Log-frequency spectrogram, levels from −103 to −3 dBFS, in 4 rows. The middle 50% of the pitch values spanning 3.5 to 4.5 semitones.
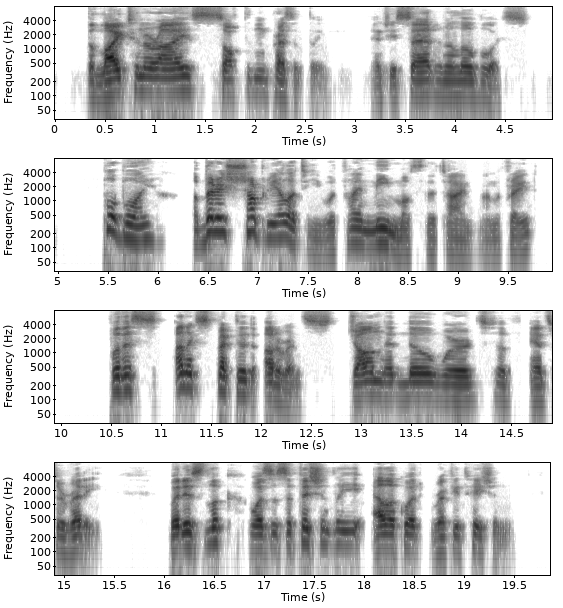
No: average, 5.2 semitones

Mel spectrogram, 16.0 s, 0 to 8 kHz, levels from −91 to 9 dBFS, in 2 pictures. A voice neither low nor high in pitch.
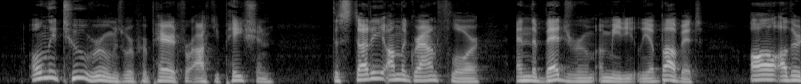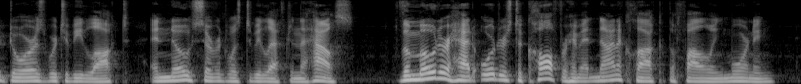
No: low, 125 Hz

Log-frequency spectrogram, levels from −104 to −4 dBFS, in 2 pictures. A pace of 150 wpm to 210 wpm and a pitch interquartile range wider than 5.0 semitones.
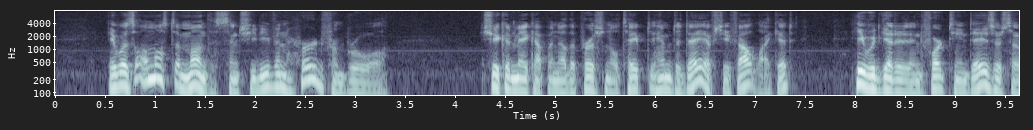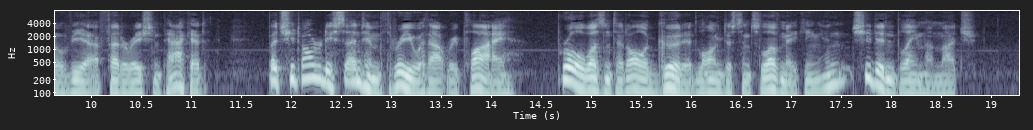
Yes: average, 195 wpm; wide, 5.6 semitones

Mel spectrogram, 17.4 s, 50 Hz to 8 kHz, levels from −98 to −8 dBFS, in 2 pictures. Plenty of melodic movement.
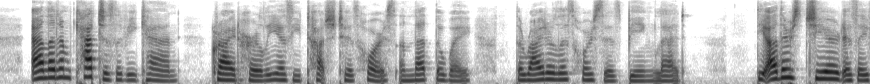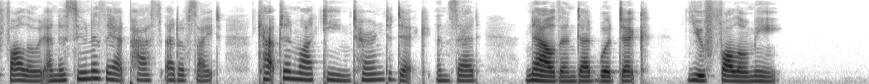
No: average, 3.3 semitones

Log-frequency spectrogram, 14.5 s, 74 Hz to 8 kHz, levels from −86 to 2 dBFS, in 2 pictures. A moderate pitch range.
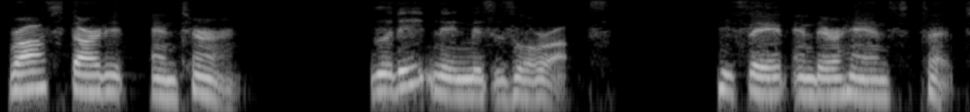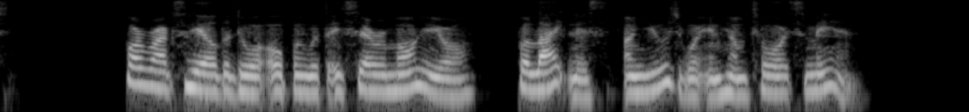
Yes: average, 3.6 semitones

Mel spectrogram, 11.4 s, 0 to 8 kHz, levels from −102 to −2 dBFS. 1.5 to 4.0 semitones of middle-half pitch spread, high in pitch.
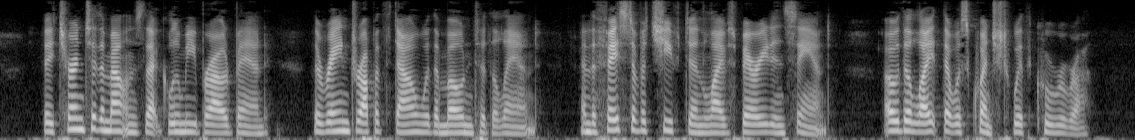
No: average, 3.2 semitones; medium, 180 Hz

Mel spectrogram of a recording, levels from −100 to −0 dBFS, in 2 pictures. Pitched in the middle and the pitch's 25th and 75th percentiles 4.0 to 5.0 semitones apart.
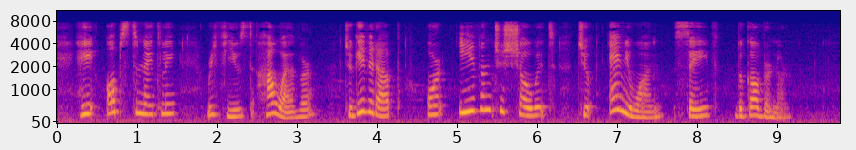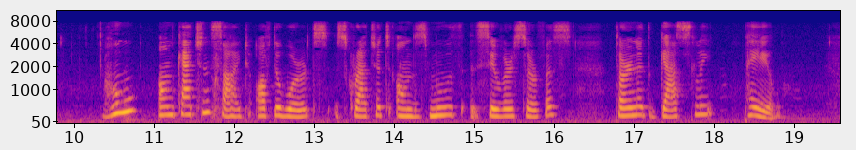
No: high, 235 Hz; average, 4.7 semitones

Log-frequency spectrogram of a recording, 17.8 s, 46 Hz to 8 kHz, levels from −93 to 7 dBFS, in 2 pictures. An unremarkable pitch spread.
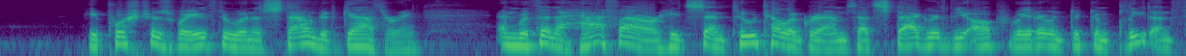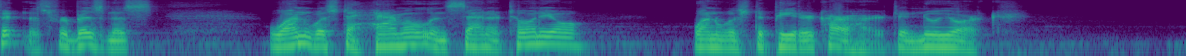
Yes: average, 3.6 semitones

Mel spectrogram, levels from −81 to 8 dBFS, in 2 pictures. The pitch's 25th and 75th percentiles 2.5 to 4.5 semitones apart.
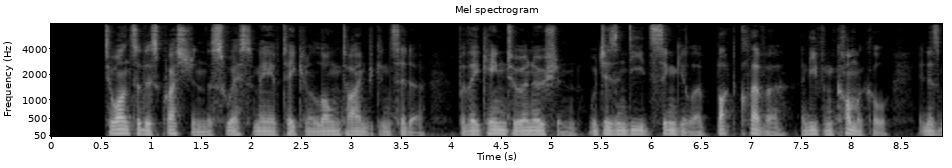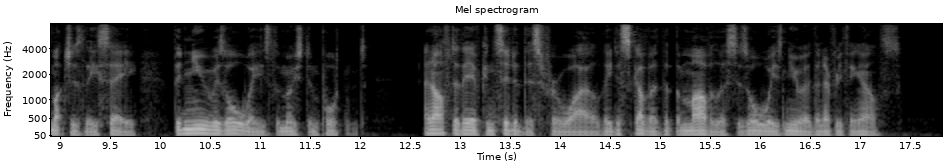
Yes: average, 4.0 semitones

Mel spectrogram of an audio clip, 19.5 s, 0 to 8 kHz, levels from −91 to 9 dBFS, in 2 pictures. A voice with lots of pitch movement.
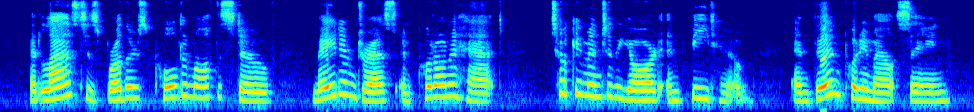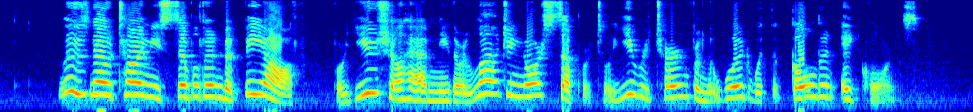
Yes: wide, 6.1 semitones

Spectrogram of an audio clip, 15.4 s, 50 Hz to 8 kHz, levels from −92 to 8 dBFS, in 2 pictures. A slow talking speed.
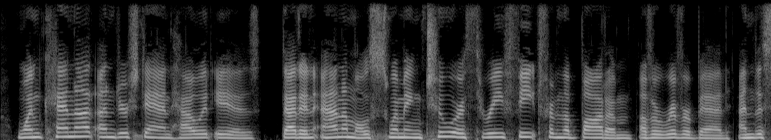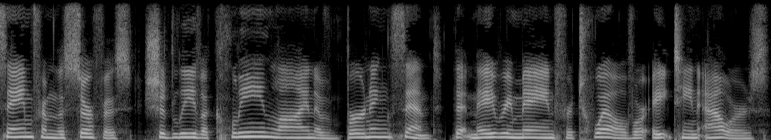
No: average, 165 wpm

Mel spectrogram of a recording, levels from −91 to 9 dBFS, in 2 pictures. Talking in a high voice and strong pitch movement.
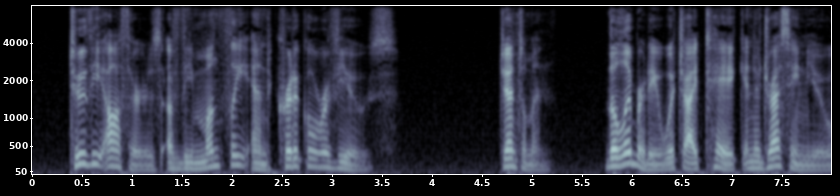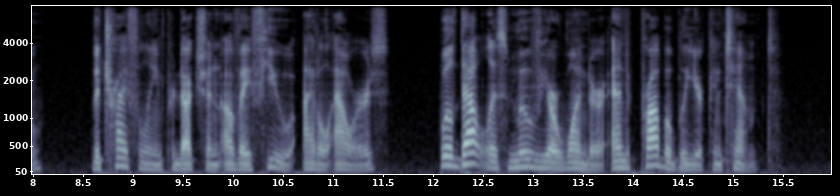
No: low, 105 Hz; wide, 7.5 semitones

